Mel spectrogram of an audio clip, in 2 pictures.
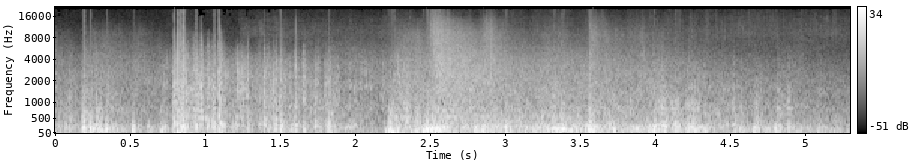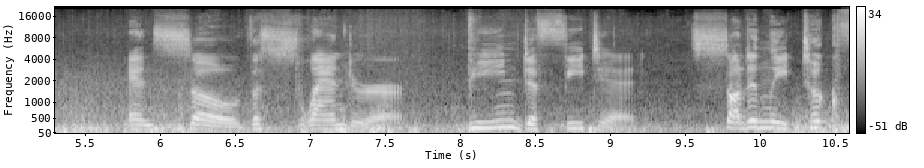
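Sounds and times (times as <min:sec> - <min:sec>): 
deep sustained thunder rumbling with sharp cracks: 0:00.0 - 0:10.5
steady hiss: 0:05.2 - 0:10.5
speech: 0:05.8 - 0:10.5.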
